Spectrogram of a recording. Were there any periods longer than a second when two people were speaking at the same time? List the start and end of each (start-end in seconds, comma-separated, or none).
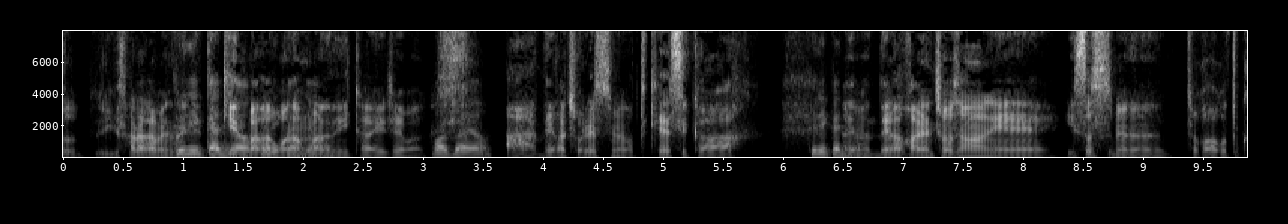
0.9-2.3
